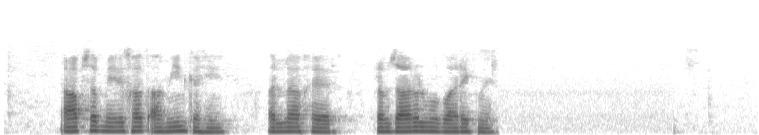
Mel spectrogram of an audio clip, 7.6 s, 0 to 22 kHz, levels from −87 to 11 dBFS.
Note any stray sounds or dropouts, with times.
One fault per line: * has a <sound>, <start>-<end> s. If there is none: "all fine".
all fine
